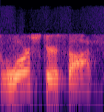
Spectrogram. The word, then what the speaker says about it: Worcestershire: It's Worcester sauce. – Worcester sauce? – Worcester sauce. – 150%. Moi, je suis un bloke. – Mais c'est Worcester sauce? – Non, le Worcester sauce.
